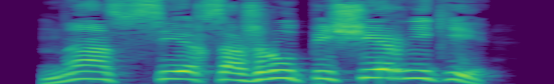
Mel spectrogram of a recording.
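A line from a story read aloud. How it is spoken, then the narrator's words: Shouting. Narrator (Russian): крикнул Виктор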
